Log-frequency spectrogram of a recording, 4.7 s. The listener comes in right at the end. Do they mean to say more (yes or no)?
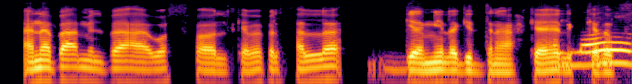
yes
